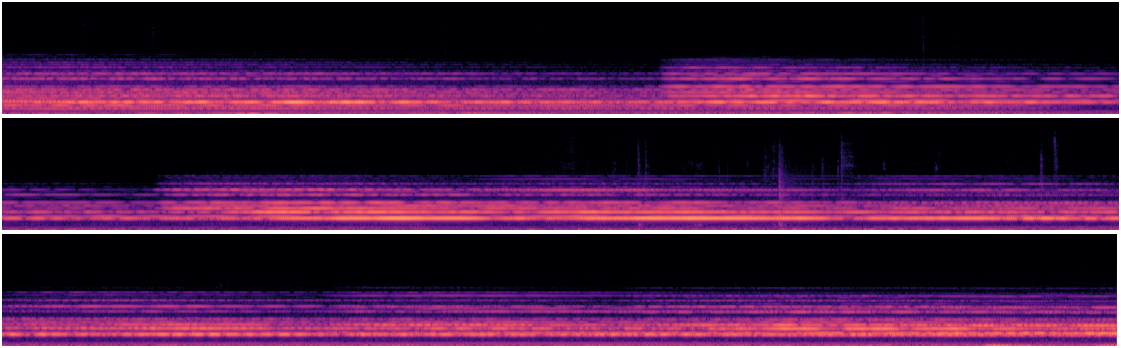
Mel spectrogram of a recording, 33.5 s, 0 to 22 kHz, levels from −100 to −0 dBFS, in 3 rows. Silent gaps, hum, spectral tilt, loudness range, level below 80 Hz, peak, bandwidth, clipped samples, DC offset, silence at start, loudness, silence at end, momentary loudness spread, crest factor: none; none; -9 dB/octave; 9 LU; -54 dBFS; -16 dBFS; 2.8 kHz; under 0.1%; under 0.1%; 0 s; -33 LUFS; 0 s; 12 LU; 16 dB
